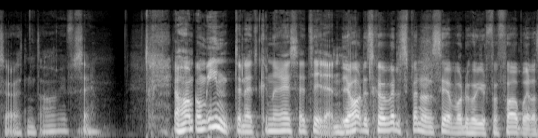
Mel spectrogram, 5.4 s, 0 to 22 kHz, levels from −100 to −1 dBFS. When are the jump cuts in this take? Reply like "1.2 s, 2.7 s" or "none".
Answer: 1.9 s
